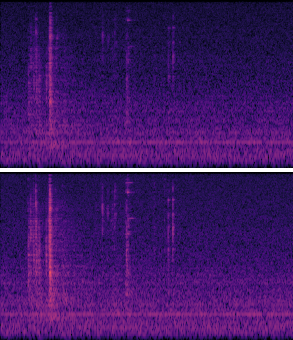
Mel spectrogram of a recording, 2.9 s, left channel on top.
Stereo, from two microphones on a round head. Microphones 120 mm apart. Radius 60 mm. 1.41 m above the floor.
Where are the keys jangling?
35° right (ahead or behind), 0.7 m.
